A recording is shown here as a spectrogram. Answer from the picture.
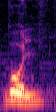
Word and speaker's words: gol: aqui com o termo gol que é o mesmo que o gol né do português mas aqui a gente tem que ter foco na pronúncia do l então Gol eu digo gol agora falando sobre os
